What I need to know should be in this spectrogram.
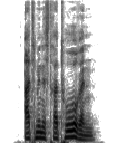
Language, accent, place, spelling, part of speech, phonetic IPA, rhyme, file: German, Germany, Berlin, Administratoren, noun, [ˌatminɪstʁaˈtoːʁən], -oːʁən, De-Administratoren.ogg
- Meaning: plural of Administrator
